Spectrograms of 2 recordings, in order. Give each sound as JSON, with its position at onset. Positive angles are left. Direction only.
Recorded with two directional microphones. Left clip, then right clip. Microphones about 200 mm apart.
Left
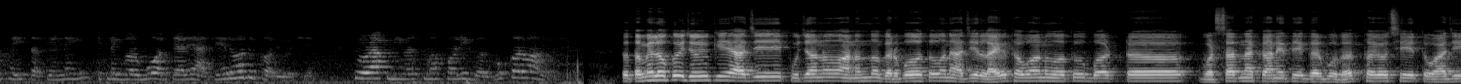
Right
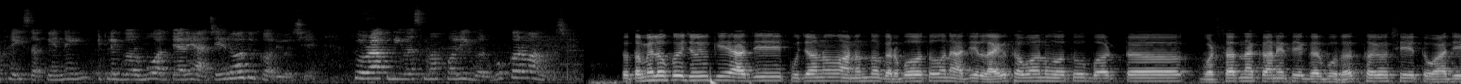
{"t": 6.2, "sound": "speech", "side_deg": 20}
